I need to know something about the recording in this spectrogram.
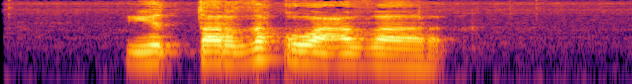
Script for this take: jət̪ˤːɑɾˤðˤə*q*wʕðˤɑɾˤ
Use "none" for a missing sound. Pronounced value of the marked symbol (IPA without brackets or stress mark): q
